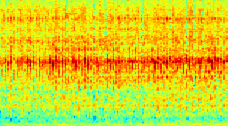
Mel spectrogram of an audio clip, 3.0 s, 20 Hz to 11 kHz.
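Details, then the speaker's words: 2012 Hyundai i40 1.7 diesel just restarted after an alternator clutch pulley replacement for a high-pitched squeak: a steady, even idle with no whine, rattle or chatter from the belt end. It is now quiet, before warm-up; the old pulley's clutch was damaged and clicking. "so at the moment it's quiet we see after roon a few minutes when we warm up"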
